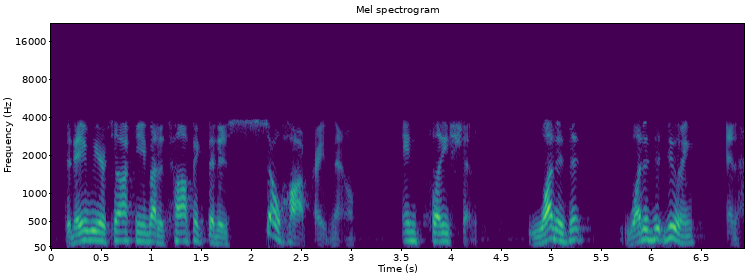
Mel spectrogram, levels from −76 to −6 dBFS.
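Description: Tandem speech coding throughout: the speech is roughened and smeared, with nothing above 3.7 kHz, which fits two low-rate AMR-NB encodings with a G.711 link between them.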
